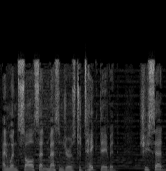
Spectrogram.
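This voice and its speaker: A man's voice: mid-range voice, animated, normal speed. A man narrating scripture from a script as the narrator of a dramatized audio production. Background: music under the voice.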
